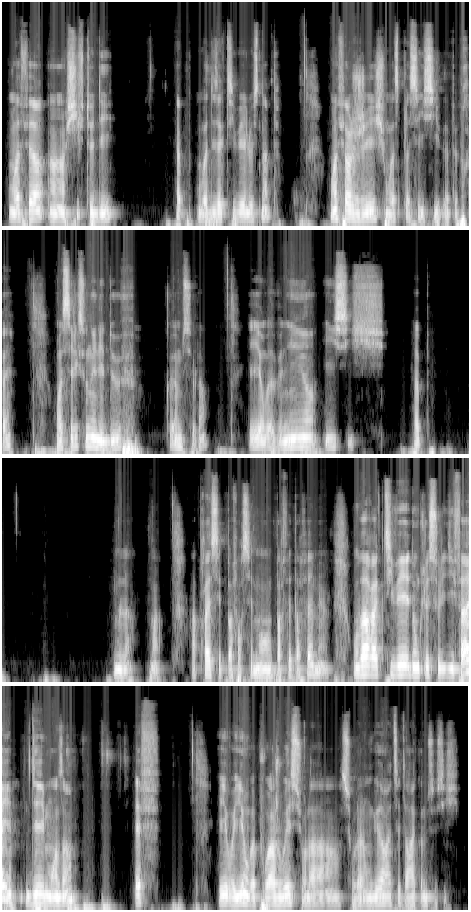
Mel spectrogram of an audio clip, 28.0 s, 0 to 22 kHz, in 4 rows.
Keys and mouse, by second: 0.8 shift+d, 2.4 click, 2.9 shift+Tab, 4.4 g, 6.2 click, 6.4 Tab, 7.5 shift+click, 8.4 g, 10.1 click, 10.9 g, 13.0 click, 14.5 g, 15.6 click, 16.1 Tab, 17.0-28.0 middle drag, 18.8 space.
